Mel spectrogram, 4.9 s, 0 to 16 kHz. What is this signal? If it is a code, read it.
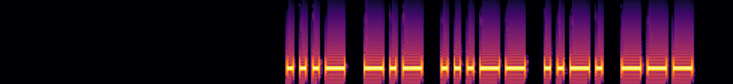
Morse code, heard as a keyed tone, about 28 wpm, 700 Hz. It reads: VK3FO
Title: DXCC-100 Call Signs - 5 Characters - 28wpm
